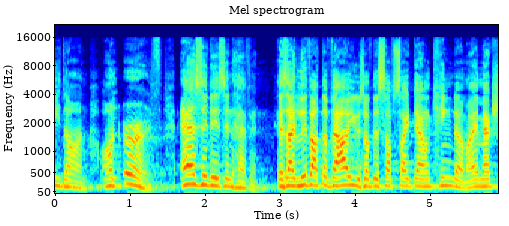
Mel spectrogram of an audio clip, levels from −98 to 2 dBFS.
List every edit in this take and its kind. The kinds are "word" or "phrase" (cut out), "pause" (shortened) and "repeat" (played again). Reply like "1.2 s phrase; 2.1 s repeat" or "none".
2.9 s pause

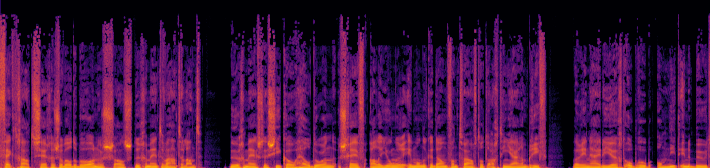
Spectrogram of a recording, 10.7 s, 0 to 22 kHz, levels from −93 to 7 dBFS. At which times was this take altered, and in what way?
none

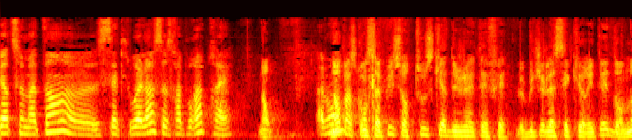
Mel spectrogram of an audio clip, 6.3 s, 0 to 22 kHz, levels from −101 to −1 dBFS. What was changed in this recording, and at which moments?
none

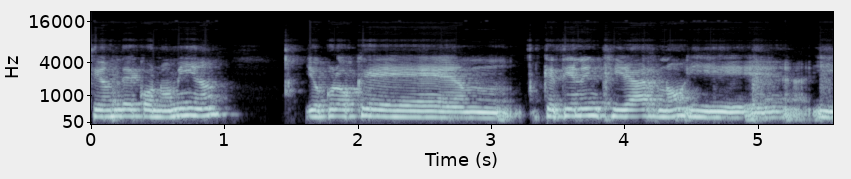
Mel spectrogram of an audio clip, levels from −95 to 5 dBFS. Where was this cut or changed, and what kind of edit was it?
1.6 s word; 3.8 s word

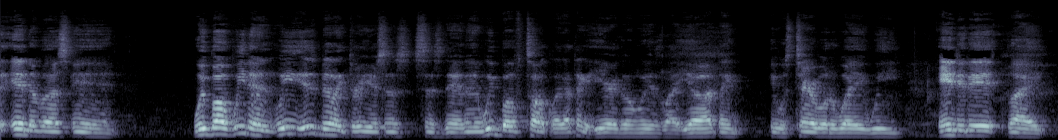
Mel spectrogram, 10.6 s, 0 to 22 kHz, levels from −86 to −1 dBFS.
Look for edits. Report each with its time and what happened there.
none

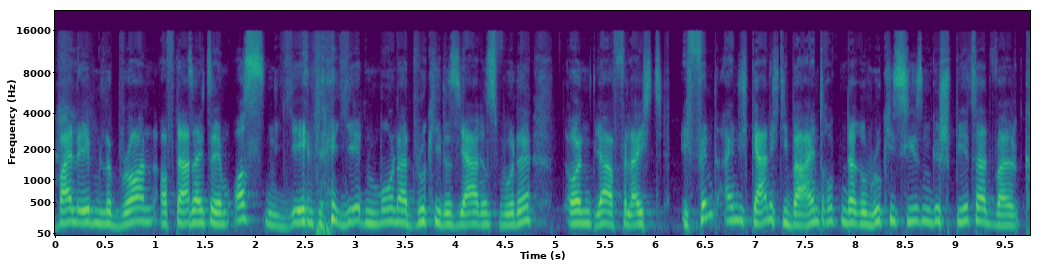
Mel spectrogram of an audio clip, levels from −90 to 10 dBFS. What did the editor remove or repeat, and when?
1.3 s word; 5.4 s word; 6.1 s pause

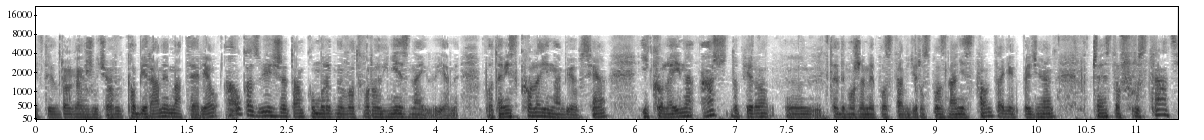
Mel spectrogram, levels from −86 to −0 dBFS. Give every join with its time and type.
7.9 s word

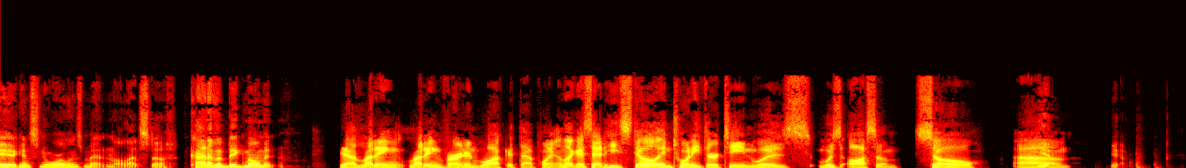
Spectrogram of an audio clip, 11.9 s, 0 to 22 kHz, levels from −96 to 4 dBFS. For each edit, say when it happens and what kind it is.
1.8 s pause; 3.1 s pause; 9.0 s pause

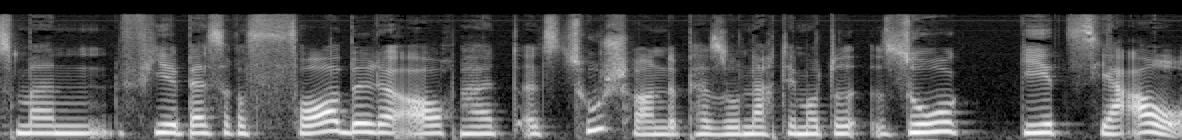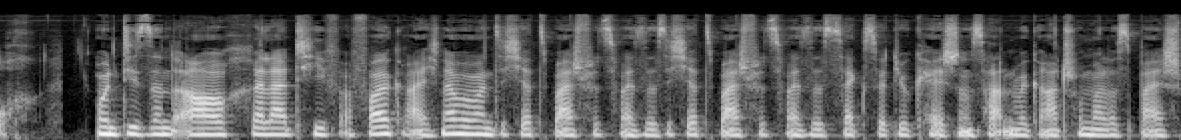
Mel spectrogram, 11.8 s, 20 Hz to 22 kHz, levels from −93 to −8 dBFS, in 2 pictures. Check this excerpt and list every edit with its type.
2.3 s word; 6.2 s pause; 9.2 s repeat

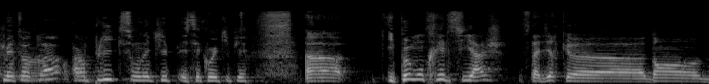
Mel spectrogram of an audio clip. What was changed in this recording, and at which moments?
none

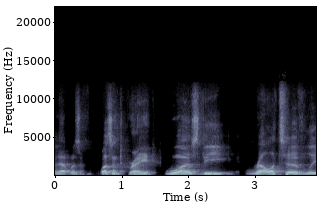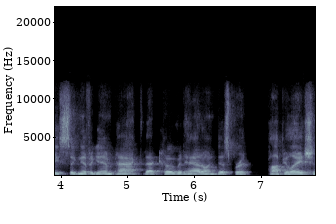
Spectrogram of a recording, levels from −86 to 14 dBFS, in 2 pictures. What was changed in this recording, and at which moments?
1.6 s pause; 2.7 s pause

